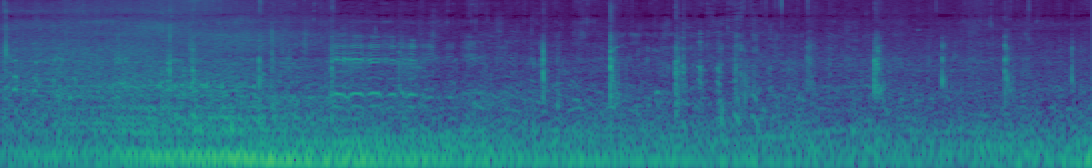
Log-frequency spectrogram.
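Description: Low engine rumble of a car driving slowly past, swelling about two to three seconds in and then fading away.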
